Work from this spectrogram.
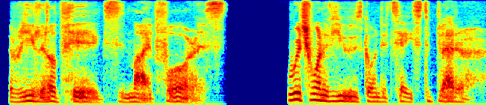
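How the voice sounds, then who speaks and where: A loud, growling put-on character voice at a low-to-middle pitch and a fairly slow pace. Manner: menacing.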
